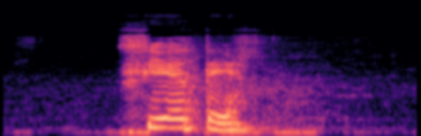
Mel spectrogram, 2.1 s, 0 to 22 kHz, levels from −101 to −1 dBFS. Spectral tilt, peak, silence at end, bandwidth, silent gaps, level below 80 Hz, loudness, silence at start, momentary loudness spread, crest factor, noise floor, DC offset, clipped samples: -5 dB/octave; -6 dBFS; 0.5 s; 9.2 kHz; none; -68 dBFS; -21 LUFS; 0.6 s; 21 LU; 18 dB; -61 dBFS; under 0.1%; under 0.1%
